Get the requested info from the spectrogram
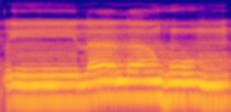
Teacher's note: lahum mim sukun bertemu hamzah, dibaca jelas hukum bacaan izhar syafawi.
